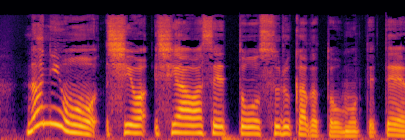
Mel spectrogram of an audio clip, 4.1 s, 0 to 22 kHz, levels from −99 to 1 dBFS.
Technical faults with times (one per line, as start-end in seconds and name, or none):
none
